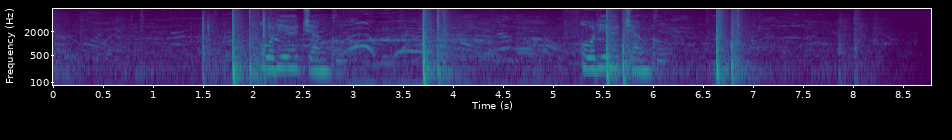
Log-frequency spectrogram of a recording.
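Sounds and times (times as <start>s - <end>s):
crowd: 0.0s - 8.7s
fireworks: 1.5s - 2.5s, 3.6s - 4.2s, 5.4s - 7.2s.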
